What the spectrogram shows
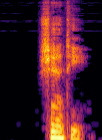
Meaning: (noun) 1. A roughly-built hut or cabin 2. A rudimentary or improvised dwelling, especially one not legally owned 3. An unlicensed pub; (adjective) Living in shanties; poor, ill-mannered and violent
- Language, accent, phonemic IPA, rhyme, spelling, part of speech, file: English, Australia, /ˈʃænti/, -ænti, shanty, noun / adjective / verb, En-au-shanty.ogg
